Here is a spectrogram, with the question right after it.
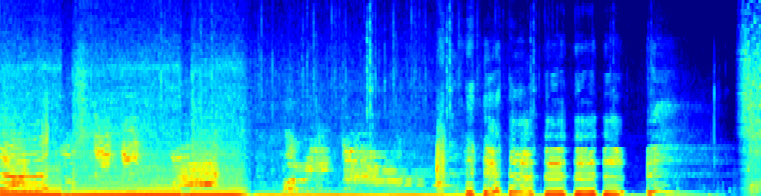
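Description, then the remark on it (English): A race car roars with a steady engine drone, then its tires let out a rapid run of loud squeals in short bursts before it speeds off. “The race car made out of pasta and ants just went.”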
